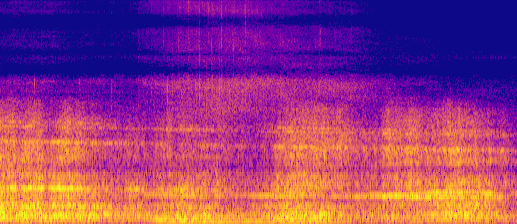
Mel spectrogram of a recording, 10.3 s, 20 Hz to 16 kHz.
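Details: Delta Airbus A319-114 N365NB in cabin: thin steady whistle swelling and fading over cabin roar, the normal harmless FOPP fuel vent whistle.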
